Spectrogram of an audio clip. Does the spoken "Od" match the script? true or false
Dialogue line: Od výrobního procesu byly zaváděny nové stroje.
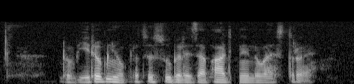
false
